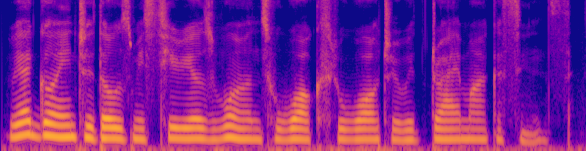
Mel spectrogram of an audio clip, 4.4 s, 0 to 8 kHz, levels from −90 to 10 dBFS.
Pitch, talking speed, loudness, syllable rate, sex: 165 Hz, 190 wpm, -17 LUFS, 5.1 syllables/s, female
